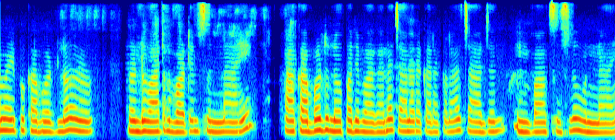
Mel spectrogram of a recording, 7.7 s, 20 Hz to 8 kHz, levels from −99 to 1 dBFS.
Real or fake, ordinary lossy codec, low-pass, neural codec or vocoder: fake; AAC, 32 kbps; 7.2 kHz; vocoder, 22.05 kHz, 80 mel bands, WaveNeXt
